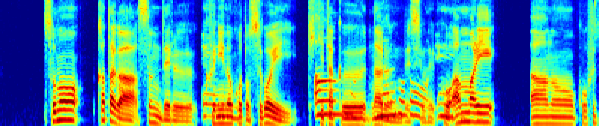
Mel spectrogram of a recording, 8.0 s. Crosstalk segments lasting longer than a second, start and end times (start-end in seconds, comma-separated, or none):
4.2-6.5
